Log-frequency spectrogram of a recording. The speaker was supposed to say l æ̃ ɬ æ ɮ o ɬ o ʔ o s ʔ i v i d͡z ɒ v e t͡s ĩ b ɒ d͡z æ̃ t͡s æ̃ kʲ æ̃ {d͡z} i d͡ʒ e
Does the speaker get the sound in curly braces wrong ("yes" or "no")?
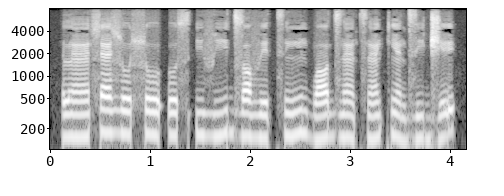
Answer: no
